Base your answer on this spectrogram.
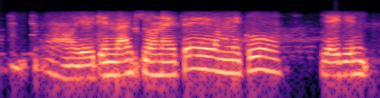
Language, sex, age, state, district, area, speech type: Telugu, male, 18-30, Telangana, Mancherial, urban, conversation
